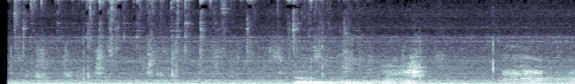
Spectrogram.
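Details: Two dogs, a Corgi and a Bouvier, play fighting indoors as Miss Marple attacks Baloo; short whiny harmonic cries around the middle and a rising yip near the end over a steady low electrical hum.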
